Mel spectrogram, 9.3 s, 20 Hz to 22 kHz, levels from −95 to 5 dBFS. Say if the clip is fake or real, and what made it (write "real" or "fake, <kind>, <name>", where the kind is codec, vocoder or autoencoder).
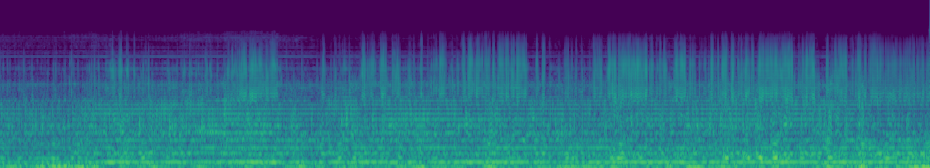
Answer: fake, vocoder, BigVGAN v2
